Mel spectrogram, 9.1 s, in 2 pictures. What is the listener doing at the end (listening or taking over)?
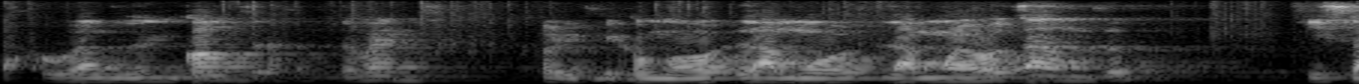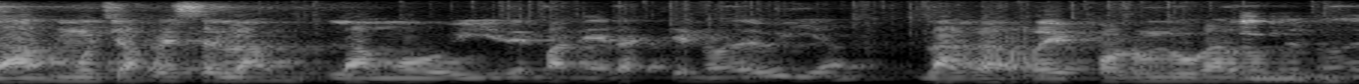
listening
